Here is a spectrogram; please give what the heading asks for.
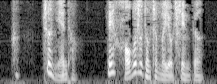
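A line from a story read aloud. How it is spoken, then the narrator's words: Low wry sighing grumble. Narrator (Chinese): 小白苦笑，摇头叹息，嘴里低声的咕哝道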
